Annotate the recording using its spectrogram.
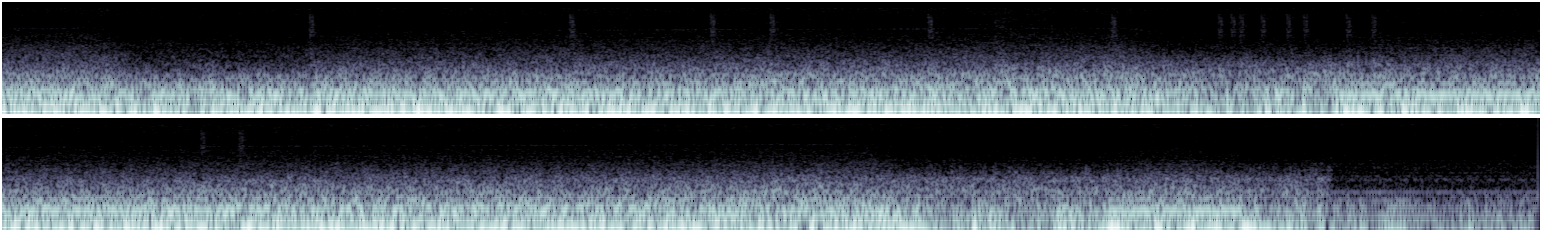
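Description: A truck engine rumbles steadily as it drives.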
